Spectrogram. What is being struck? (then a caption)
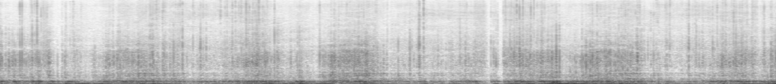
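Cork trivet. A round, flat, solid cork trivet lying on a table is scratched with the long nails of both hands. The result is a steady, rough scratching and rustling with a deep, bassy rumble underneath, swelling and easing in loudness as the nails move across the cork.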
